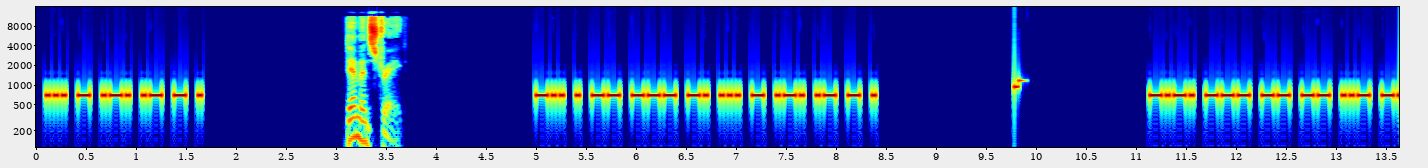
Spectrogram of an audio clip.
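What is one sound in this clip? A Morse code key beeps out short and long tones.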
